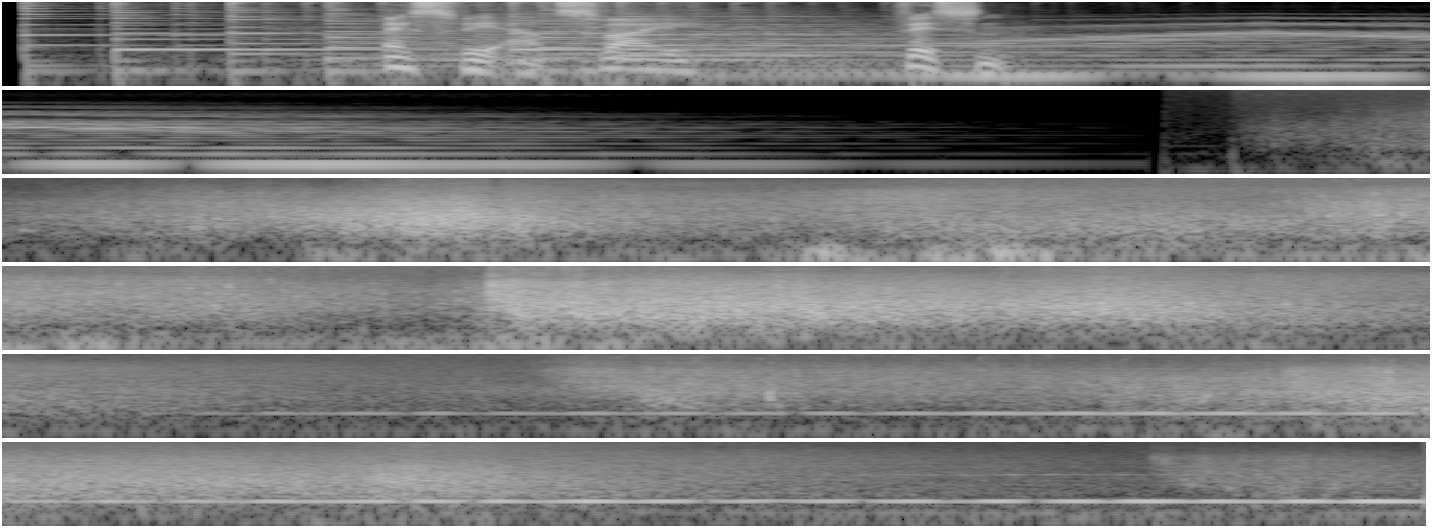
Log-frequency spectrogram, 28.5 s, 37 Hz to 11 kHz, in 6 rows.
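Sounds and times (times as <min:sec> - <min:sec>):
musical intro: 0:00.1 - 0:07.9, 0:19.8 - 0:28.5
Atlantic ocean surf rolling onto shore: 0:01.2 - 0:03.4, 0:08.8 - 0:28.5
speech: 0:01.3 - 0:02.4, 0:03.0 - 0:03.4.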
